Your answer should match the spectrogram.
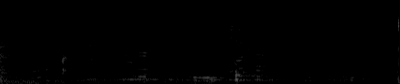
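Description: Near silence, with only a very faint, wavering hum.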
